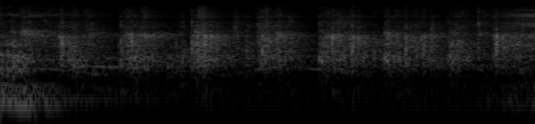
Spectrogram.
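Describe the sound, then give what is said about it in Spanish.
An audience applauds God during a sermon, many hands clapping together in a steady, pulsing rhythm, fairly quiet, with no voices over it. “¿Cuántos le dan un aplauso al Eterno?”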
